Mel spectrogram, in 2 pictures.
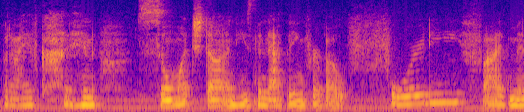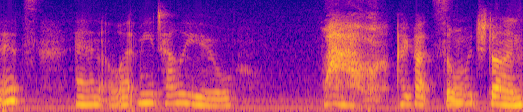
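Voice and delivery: whispered, hushed, kept right down. Speaking while Landon naps in the connected bedroom: whispering. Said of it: "I am whispering because Landon is sleeping".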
